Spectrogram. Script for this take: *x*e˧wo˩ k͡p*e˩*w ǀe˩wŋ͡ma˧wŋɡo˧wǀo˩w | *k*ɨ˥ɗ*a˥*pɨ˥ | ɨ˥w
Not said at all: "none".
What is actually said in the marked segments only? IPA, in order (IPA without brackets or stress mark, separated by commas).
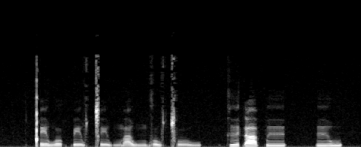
ǃ, e˩, k, a˥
